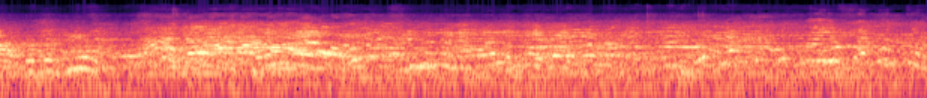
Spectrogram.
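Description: A crowd of children talking and calling out at once, many voices overlapping in a steady chatter.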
